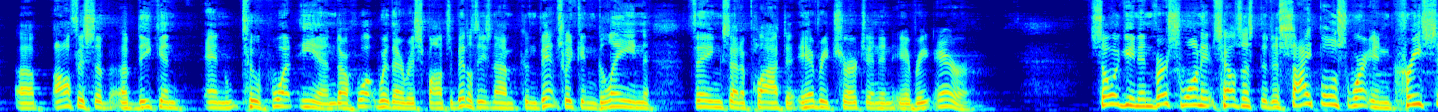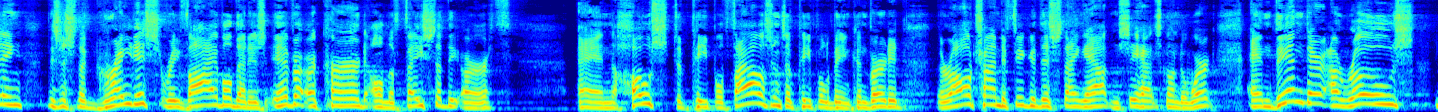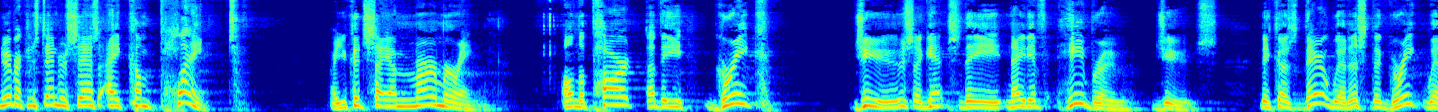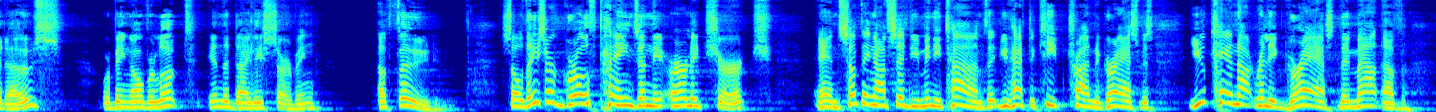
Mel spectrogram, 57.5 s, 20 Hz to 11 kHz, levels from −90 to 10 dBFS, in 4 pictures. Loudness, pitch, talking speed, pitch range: -24 LUFS, 180 Hz, 170 wpm, 155-215 Hz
